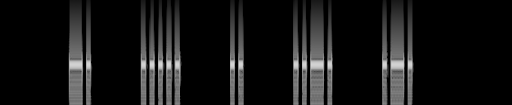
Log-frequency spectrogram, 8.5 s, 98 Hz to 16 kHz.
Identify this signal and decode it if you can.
Morse code, heard as a keyed tone, about 17 wpm, spaced as for 8 wpm, 700 Hz. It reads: N5IFR
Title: USA Call Signs - 5 Characters - 4x Character Spacing - 17wpm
